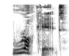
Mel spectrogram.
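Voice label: "rocket", British English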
